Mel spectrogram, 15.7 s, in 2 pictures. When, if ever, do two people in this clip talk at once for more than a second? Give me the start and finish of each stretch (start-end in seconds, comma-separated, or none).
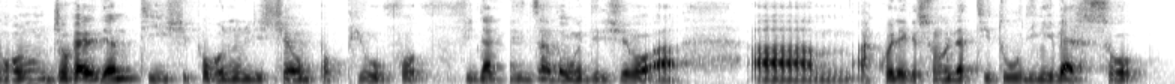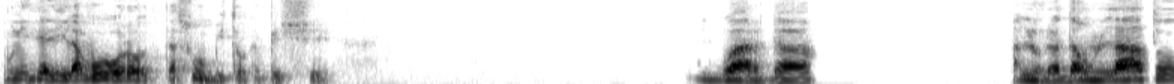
none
